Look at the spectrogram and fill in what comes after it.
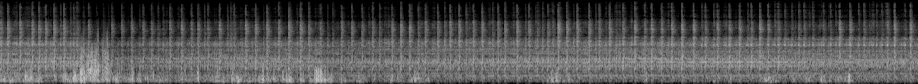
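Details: Two-stroke engine on its first kick-start after a rebuild: crisp, rapid buzz holding an even, steady rhythm after the first throttle blips; running cleanly and healthily.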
